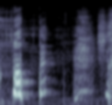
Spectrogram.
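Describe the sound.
A human voice imitates someone's low, eerie ghost-like growl, not a dog growl, in a few short, raspy bursts with brief pauses between them, fairly loud.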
